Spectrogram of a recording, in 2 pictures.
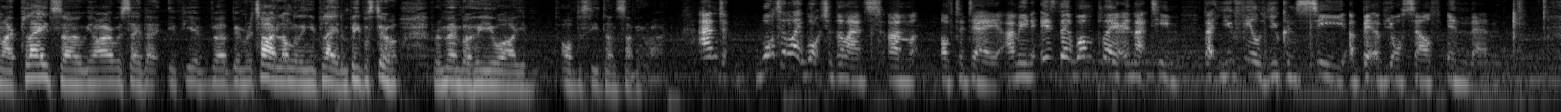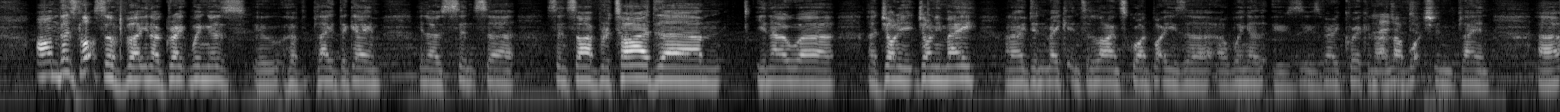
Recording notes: This episode was recorded live at the 2021 British Motor Show in Farnborough. Track Back was in collaboration with The Podcast Guys who were the official podcast and video partner of the British Motor Show.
